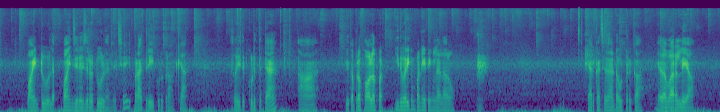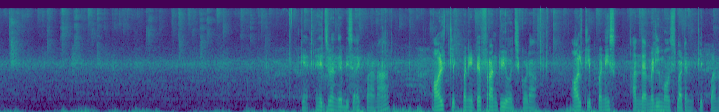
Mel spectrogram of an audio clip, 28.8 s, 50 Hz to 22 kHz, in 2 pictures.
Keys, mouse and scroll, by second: 0.3-0.8 middle drag, 2.4-3.1 shift+middle drag, 5.1-5.7 shift+middle drag, 20.2 click, 20.8-21.3 shift+middle drag, 21.8-22.2 shift+scroll up 2, 23.1-23.6 alt+middle drag, 24.0-24.5 alt+middle drag, 25.4-25.9 shift+middle drag, 28.1 click.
